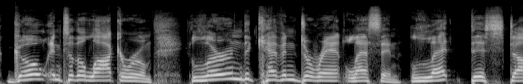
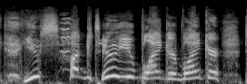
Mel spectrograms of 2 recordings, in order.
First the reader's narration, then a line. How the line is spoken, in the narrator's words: yell back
